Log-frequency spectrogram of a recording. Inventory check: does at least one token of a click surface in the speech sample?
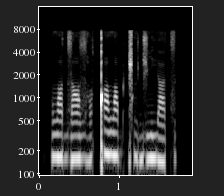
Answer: yes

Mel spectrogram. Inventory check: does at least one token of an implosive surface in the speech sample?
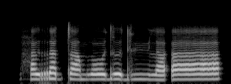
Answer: no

